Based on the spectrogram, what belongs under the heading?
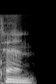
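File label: "ten", English; iOS 4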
